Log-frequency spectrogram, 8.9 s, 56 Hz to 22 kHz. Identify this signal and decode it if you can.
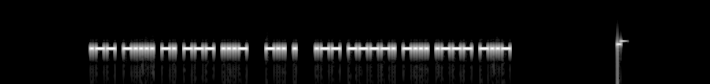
Morse code, heard as a keyed tone, about 36 wpm, 700 Hz. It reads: W6NOV DE W9BJX
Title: USA Callsign DE Callsign - 5 Characters - 35wpm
